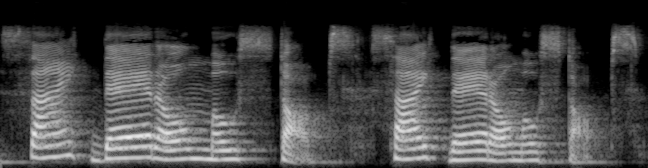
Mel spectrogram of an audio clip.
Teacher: eu tiro o T final do almost e junto os S's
